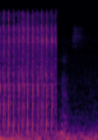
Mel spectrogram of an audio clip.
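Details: Rapid train of sharp, regular clicking pulses, about thirteen per second, stopping abruptly: a shockwave therapy device treating a female patient's arm scar, rated a three for discomfort; afterwards palm-up/palm-down movement feels looser.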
